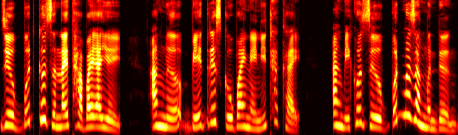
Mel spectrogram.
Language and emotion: Bodo, happy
